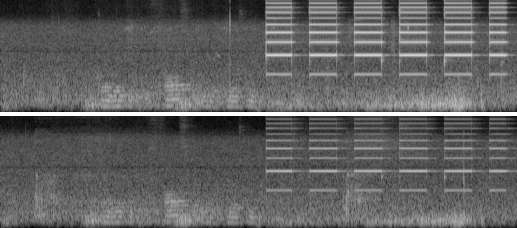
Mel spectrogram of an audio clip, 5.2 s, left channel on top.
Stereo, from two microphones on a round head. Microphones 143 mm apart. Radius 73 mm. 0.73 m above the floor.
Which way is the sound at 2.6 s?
70° left (ahead or behind).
